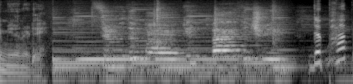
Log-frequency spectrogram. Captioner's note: hands clapping with music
